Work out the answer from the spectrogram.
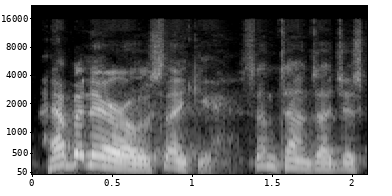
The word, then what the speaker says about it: habaneros: jalapeno organic habit how do you say that haber feminero habaneros thank you sometimes i just can't get some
